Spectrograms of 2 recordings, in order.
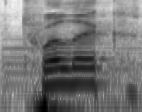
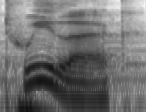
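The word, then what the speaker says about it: Twi'lek: twin Leu or twile a quick side note here about the pronunciation twick Twi and twac are all canonically correct ways to pronounce their species and you'll even hear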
